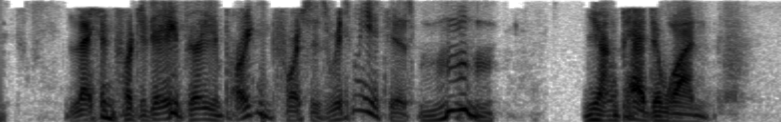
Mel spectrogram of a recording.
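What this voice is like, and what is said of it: Pretty good Yoda impression. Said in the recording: “That's actually a pretty good Yoda accent.”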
